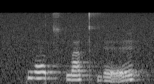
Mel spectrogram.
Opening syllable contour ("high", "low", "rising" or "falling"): high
